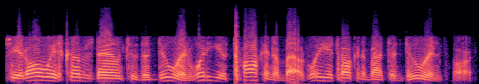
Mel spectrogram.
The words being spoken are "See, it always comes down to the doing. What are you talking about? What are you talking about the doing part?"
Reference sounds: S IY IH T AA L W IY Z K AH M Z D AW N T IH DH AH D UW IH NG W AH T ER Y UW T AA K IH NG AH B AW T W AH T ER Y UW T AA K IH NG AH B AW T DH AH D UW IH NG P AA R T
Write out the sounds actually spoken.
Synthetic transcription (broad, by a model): S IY IH T AA L W IY Z K AH M Z D AW N T IH DH AH D UW IH NG W AH T ER Y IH T AA K IH NG AH B AW T W AH T ER Y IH T AA K IH NG AH B AW T DH AH D UW IH NG P AA R T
